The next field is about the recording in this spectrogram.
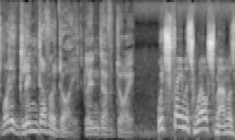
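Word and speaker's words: Glyndyfrdwy: It's what is Glyndebrydwy? Glyndebrydwy. Which famous Welshman was born at Glyndebrydwy? No, wrong. I think it's Glyndebrydwy. Glyndebrydwy. I think the R is silent. Dubrydwy, right. So it's Glyndebrydwy. But I've said it wrong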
